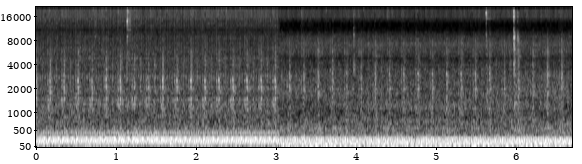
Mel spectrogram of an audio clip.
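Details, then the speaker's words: Warm engine with a recently rebuilt DOHC bucket-over-shim head has a faint, steady ticking knock at idle from the front of the engine; valve clearances checked in spec, machine shop says not a death knock, power steering pump next suspect. "now that the engine's warmed up we can kind of tell we can hear that the docking sound's coming from the front of the engine area"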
